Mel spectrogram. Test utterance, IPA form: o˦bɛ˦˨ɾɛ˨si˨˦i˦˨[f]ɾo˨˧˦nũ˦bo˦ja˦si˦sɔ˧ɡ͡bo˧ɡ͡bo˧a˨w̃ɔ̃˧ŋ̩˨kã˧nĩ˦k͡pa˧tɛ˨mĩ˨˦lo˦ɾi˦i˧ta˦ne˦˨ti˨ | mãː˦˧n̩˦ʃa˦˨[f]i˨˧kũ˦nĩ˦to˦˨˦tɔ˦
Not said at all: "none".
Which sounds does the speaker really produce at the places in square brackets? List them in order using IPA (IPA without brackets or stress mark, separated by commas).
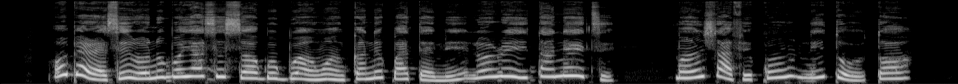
none, f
